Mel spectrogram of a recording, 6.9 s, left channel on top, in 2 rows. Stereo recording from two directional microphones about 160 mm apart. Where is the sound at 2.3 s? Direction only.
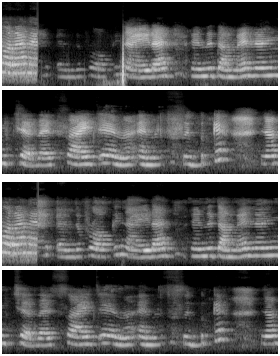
30° right (ahead or behind).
